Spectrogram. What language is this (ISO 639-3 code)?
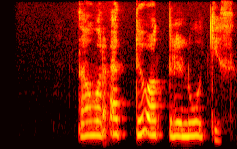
isl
